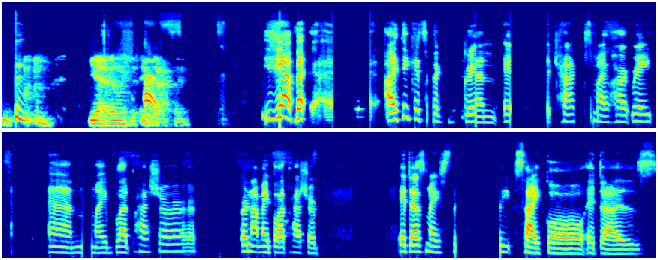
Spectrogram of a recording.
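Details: Adult woman with mild residual aphasia after two hemorrhagic strokes caused by a carotid artery tear; lost speech and relearned talking with a speech pathologist using singing; about nine years post-stroke.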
